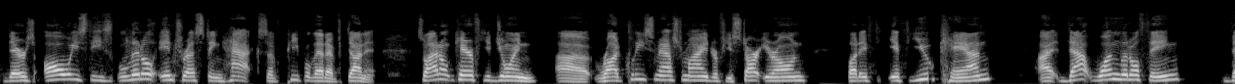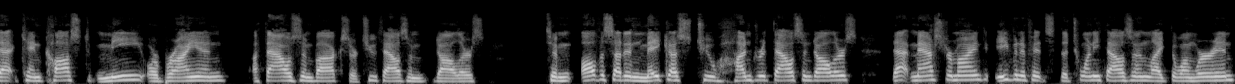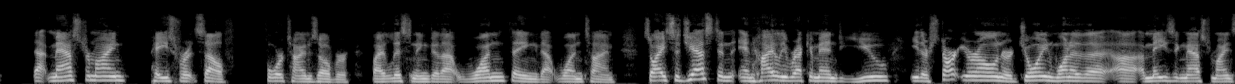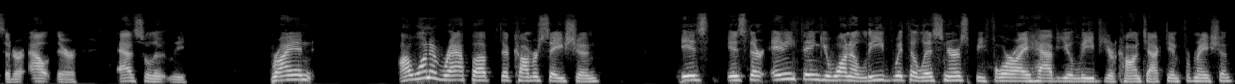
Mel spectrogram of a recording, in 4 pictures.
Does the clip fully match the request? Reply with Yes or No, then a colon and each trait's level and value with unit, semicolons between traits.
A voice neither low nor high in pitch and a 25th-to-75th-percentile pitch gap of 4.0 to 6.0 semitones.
Yes: medium, 175 Hz; average, 4.3 semitones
